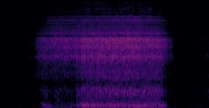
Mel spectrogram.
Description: Snoring sound effect. Raw snoring sound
